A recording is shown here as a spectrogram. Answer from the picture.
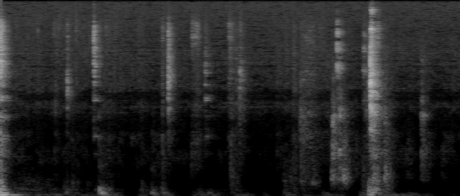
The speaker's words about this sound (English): One second. I got to shut my door again.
